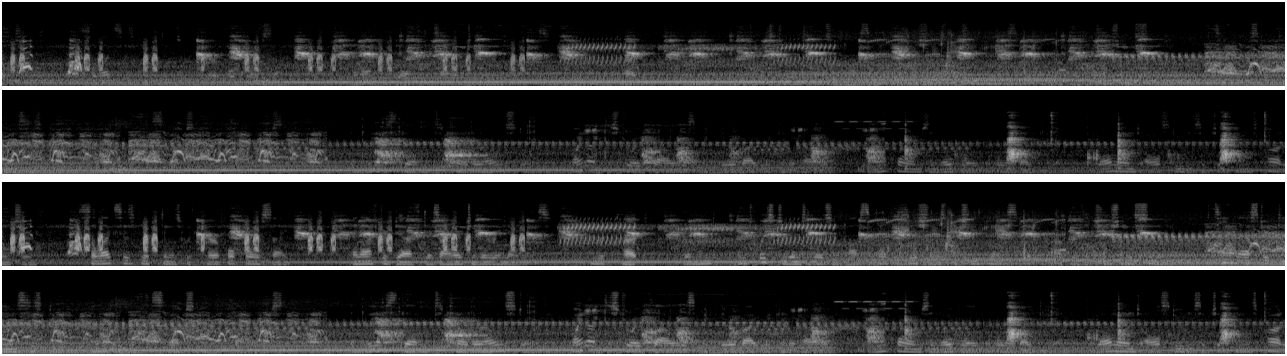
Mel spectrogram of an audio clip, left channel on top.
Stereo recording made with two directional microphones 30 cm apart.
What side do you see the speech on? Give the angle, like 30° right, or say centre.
60° right.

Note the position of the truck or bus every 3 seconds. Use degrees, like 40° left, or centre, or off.
50° left, 40° left, 30° left, 10° left, 20° right, 40° right, 50° right, 60° right, 70° right.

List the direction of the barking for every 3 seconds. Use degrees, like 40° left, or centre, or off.
20° left, 20° left, 20° left, 20° left, 10° left, centre, 20° right, 10° right, 10° left.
